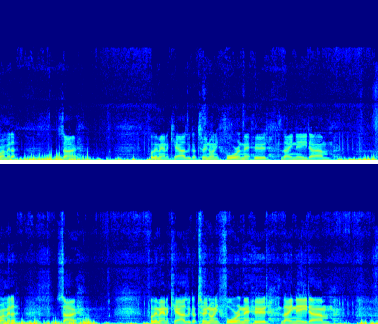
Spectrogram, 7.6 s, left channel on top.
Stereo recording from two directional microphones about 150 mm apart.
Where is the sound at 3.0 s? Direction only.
15° right (ahead or behind).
